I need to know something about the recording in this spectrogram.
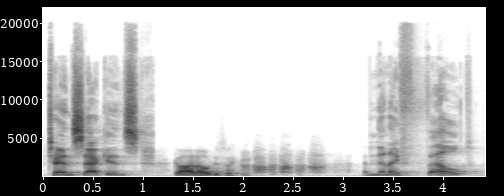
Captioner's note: pants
